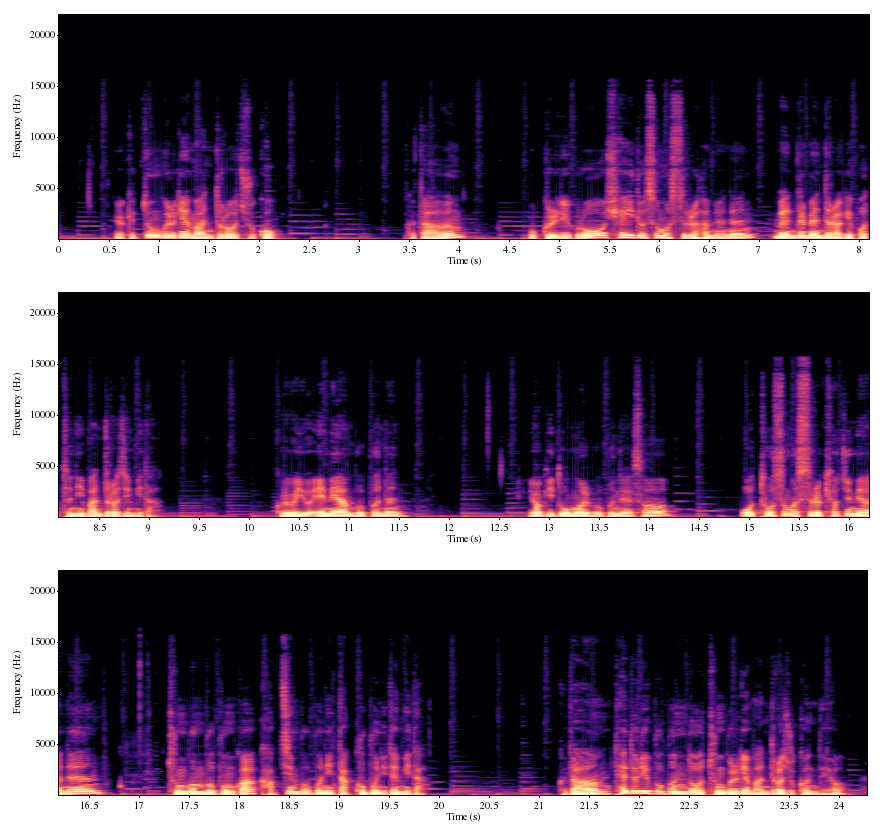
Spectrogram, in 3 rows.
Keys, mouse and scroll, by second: 1.4 Tab, 1.7 click, 2.1 scroll up 1, 2.2 middle click, 3.7 click, 4.4 right click, 6.2 middle click, 8.2-8.5 scroll up 1, 8.5 middle click, 9.0-9.3 scroll up 1, 11.9 click, 13.6 click, 14.0 click, 15.2 click, 16.6-17.3 scroll down 4, 17.3 middle click, 18.6-19.2 scroll up 2, 19.2 Tab, 20.1 2, 22.1 alt+click.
